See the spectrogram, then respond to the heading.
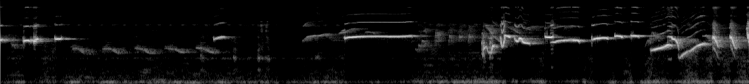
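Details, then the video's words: Seychelles magpie-robin: a series of soft descending notes, then a loud, steady whistle, followed by rapid, rich chirping and sweeping whistles building to a lively finish. "COPSYCHUS SECHELLARUM BIRDS SOUNDS LIKE IN NATURE LOUD CLEAR SOUNDS"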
